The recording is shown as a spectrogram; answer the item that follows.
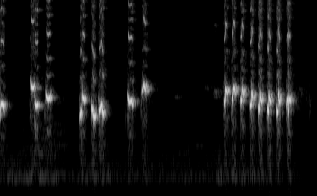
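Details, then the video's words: Male yellow-vented bulbul giving a fighting call with a long rolling song, used to provoke other birds: short bursts of clear whistled notes with a pause, then a fast run of about ten rapid chattering notes. "trucukan ropel panjang tarung pancingan trucukan agar bunyi jadikan burung trucukan agar emosi"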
